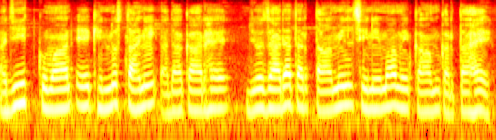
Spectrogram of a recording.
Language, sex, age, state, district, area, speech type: Urdu, male, 18-30, Maharashtra, Nashik, urban, read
